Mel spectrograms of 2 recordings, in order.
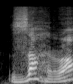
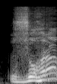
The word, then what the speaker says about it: زہرا: ساتھ آتا ہے۔ لأنہا زہراء المصطفیٰ، یہ چمک ہے محمد مصطفیٰ صلی اللہ علیہ وآلہ وسلم کی۔ ایک تلفظ زہرا بھی ہے، را کے بعد گولتا، تو گولتا جو ہوتی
